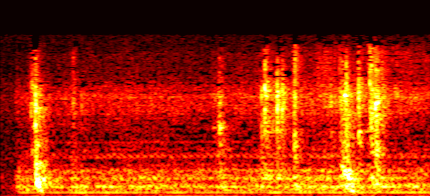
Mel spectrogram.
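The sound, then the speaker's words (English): A pencil is dropped while a tape is being marked for cutting on a tape machine, clattering in a few sharp, light taps, one early and a quick cluster near the end, over a steady low mechanical hum with no talking. “You'll hear him dropping the pencil.”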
